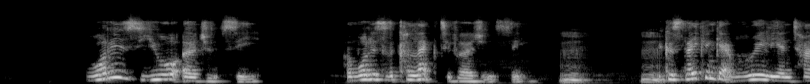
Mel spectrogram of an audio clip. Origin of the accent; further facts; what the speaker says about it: Guyana; moved away; when I was growing up in Guyana for 7 years, we went to school with in an armored vehicle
